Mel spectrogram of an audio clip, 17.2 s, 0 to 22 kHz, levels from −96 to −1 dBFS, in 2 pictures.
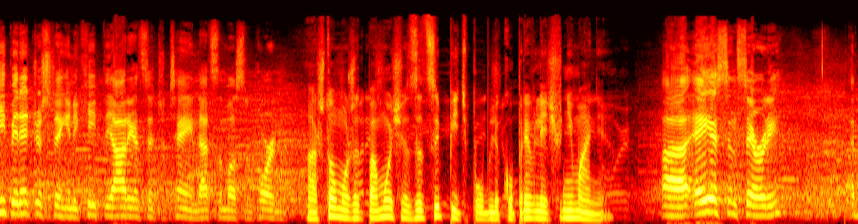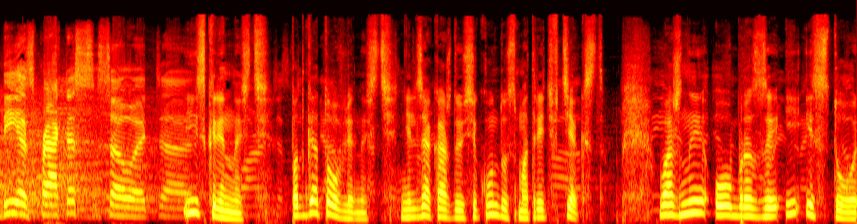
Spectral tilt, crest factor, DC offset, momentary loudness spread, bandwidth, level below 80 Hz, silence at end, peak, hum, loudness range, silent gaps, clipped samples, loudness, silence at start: -4.5 dB/octave; 18 dB; under 0.1%; 10 LU; 17 kHz; -58 dBFS; 0 s; -2 dBFS; none; 4 LU; none; under 0.1%; -21 LUFS; 0 s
